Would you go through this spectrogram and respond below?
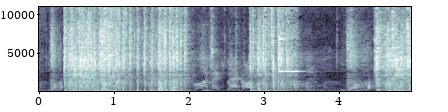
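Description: Rapid gunfire in a competitive shooter game, loud, close bursts of shots rattling over a steady game soundscape, with a short quieter gap before the firing resumes.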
